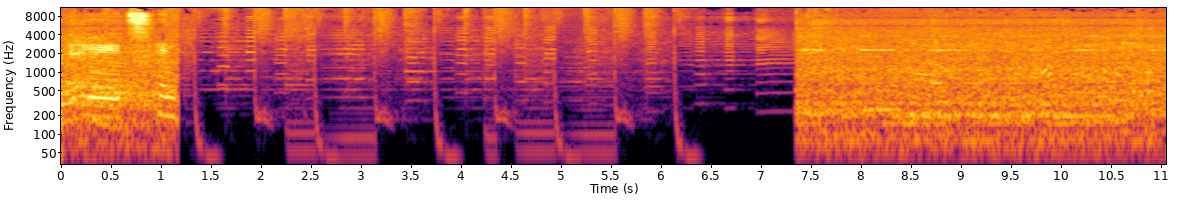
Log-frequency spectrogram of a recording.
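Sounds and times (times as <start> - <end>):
crowd voices: 7.4 - 11.0.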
